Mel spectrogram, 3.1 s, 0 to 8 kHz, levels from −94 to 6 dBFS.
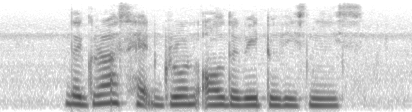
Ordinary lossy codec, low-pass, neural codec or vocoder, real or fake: none; 7.2 kHz; codec, 16 kHz, 8 kbps, FunCodec, trained on LibriTTS, 25 frames a second; fake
